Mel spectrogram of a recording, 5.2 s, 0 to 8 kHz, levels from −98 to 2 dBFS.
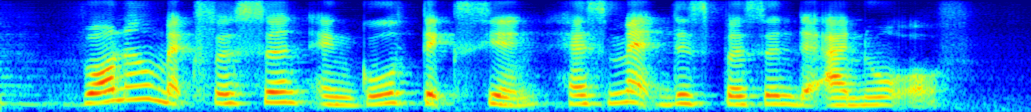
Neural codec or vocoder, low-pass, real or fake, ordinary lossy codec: codec, 16 kHz, about 1 kbps, DyCAST, with the encoder's durations; none; fake; none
